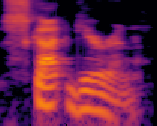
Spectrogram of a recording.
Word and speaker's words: Scott Guerin: Okay, so I did an interview with someone, and I got his name wrong on the Julian Dory podcast. So I'll get it right now. His name's Scott Guerin.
